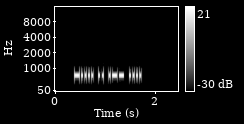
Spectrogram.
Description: Morse code, heard as a keyed tone, about 36 wpm, 700 Hz. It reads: 6IWH
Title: Four Challenging Letter-Number Combinations 35wpm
